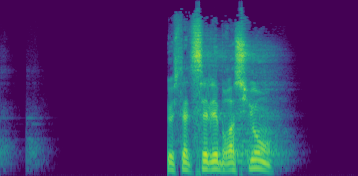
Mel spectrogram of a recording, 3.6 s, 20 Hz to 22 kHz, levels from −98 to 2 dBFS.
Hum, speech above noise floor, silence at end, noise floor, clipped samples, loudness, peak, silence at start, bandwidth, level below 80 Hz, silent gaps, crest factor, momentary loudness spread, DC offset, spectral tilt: none; 76 dB; 0.8 s; -89 dBFS; under 0.1%; -12 LUFS; 0 dBFS; 1.65 s; 19 kHz; -60 dBFS; none; 18 dB; 14 LU; under 0.1%; -2 dB/octave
